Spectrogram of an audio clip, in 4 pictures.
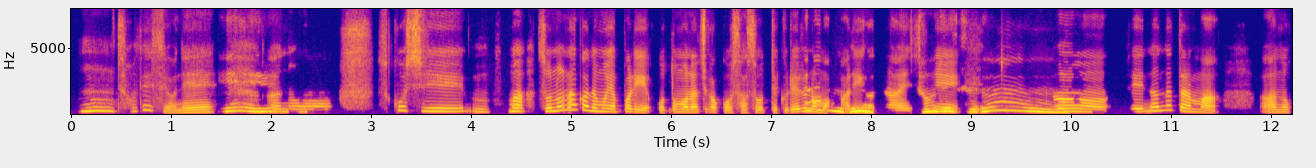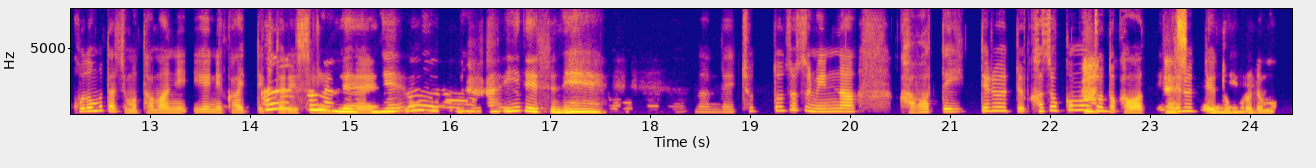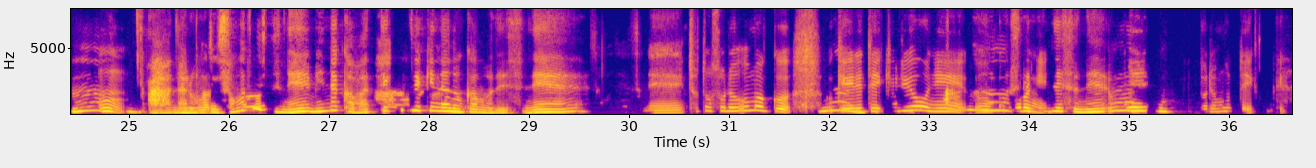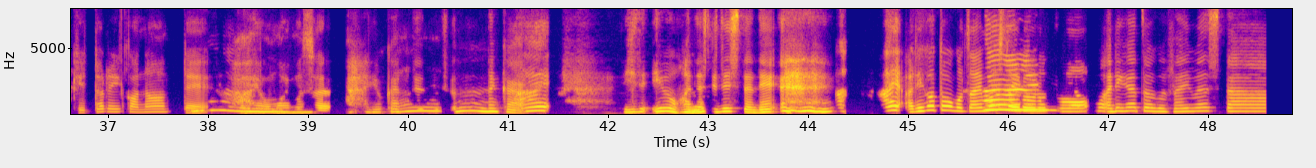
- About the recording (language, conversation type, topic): Japanese, advice, 家族や友人に対して感情が枯れたように感じるのはなぜですか？
- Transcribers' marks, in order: static; distorted speech; other background noise; chuckle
